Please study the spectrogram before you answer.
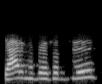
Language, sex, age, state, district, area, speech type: Tamil, female, 45-60, Tamil Nadu, Kallakurichi, rural, conversation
